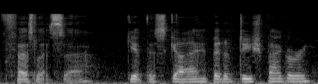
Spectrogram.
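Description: A man's voice: mid-range voice, flat delivery, normal speed, a little mellow, slight background noise. A man giving casual, offhand let's play commentary with sarcastic jokes. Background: video game ambience and gunfire.

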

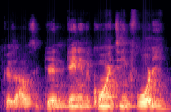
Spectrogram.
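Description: A man's voice: fairly low pitch, little pitch movement, brisk, a little mellow, a little hiss or hum. A young man co-hosting a vlog, joking in a laid-back way while he eats. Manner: laid-back, joking, talks with mouth full. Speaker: vlog co-host. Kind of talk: casual chat while eating. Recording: echoey room.

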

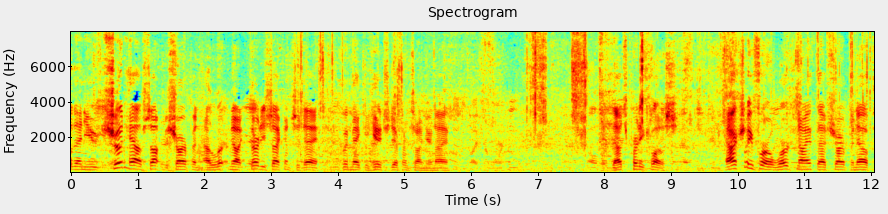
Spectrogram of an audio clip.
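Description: A middle-aged man giving a knife-sharpening sales demo at a gun show, talking in steady instructive patter and repeating simple tips. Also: on the high side, moderate pace. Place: busy indoor gun show hall. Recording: noisy crowded show floor. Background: crowd chatter.

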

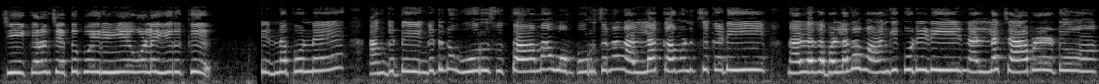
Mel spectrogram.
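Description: A performer voicing nosy, tactless village women in a cartoon, talking in loud, bossy, teasing banter. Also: very high-pitched, level tone, moderate pace. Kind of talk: cartoon comedy voice acting. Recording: loud background noise.

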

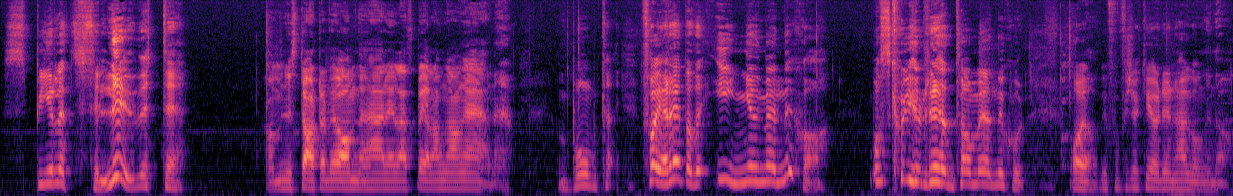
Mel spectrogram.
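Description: Shouty boastful gamer on a headset. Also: medium pitch, sing-song. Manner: shouty, boastful, trash-talking. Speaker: let's play gamer. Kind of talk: excited gameplay commentary. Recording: loud game music behind voice.

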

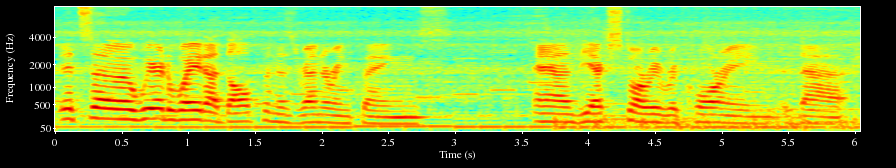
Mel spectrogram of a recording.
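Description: A man's voice: a little high, measured pace, noisy background. A man giving casual let's play commentary, with wry, rambling asides. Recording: voice over game music. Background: video game music and sounds.

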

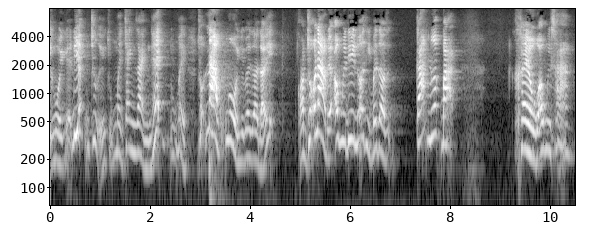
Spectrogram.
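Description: A woman ranting angrily and scolding, swinging between low muttering and loud outbursts. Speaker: angry supporter ranting online. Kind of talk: angry livestream rant. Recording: muffled lo-fi audio.

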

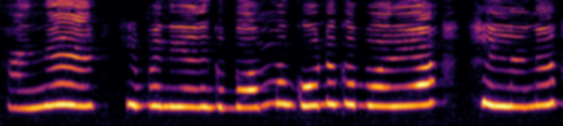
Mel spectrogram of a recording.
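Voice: fairly even intonation, moderate pace, a bit bright. A performer voicing a little cartoon girl who whines and cries for a toy. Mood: crying. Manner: tearful pleading, high squeaky cartoon voice. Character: little girl, whiny and stubborn. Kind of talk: cartoon acting.

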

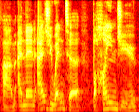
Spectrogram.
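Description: A middle-aged man narrating a tabletop game as game master in a halting, conversational, descriptive way. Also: mid-range voice, expressive, bright, forceful tone.

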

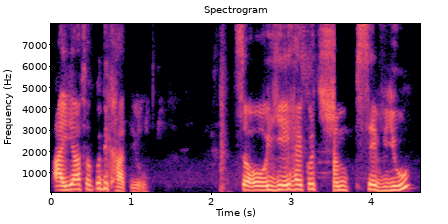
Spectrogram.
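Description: A vlogger in her twenties chats upbeat in a travel vlog, filming herself outdoors at a hillside campsite with a phone held at arm's length and mixing English words into Hindi. Her medium-pitched voice is warm and slightly rough, slow-paced, with no room sound.

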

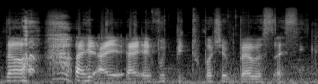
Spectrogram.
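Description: A man's voice: fairly high pitch, bright, forceful tone. A man with a German accent streaming a game, chatting playfully and getting flustered easily. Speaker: VTuber streamer. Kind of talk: casual gaming stream chat.

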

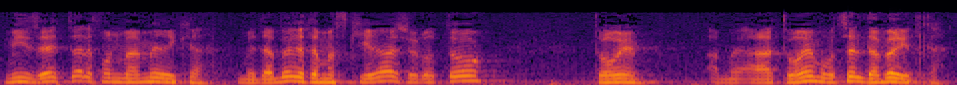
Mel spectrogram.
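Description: A man, a rabbi, telling a story in a sermon and acting out his characters' dialogue in a lively way. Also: fairly high pitch. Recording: dull lo-fi recording with faint hum.

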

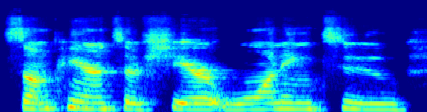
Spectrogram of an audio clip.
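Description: A woman, a school district administrator answering questions in a virtual town hall over a video call, measured, with frequent ums. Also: mid-range voice, level tone, sharp tone. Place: home office with bookshelves.

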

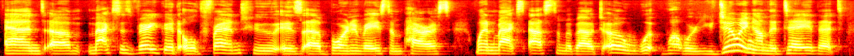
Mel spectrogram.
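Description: A woman's voice: steady tone, measured pace, hardly any pauses. A woman co-hosting a finance talk show, chatting and laughing lightly as she talks in a studio. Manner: chatty, laughs through lines, rising pitch for emphasis. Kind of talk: conversational studio commentary.

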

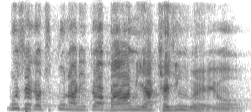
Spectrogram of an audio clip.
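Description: A male pastor preaching a Sunday sermon with animated delivery, acting out quoted voices and swinging from quiet asides to loud declarations. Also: sits high, brisk. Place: church sanctuary. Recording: long church hall reverb.

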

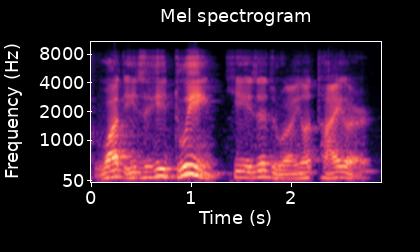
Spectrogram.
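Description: Extremely slowly and with animation, a man in a mid-range voice teaches English grammar. He lays out each step and frequently asks his students questions to test their understanding.

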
